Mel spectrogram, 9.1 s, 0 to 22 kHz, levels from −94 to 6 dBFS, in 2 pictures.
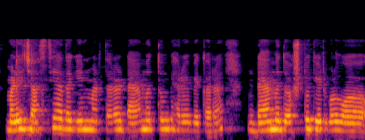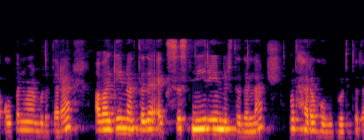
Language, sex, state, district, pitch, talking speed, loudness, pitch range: Kannada, female, Karnataka, Dharwad, 210 Hz, 175 wpm, -16 LUFS, 195-230 Hz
